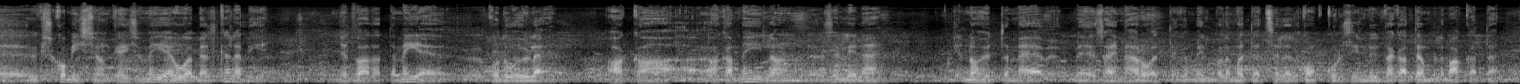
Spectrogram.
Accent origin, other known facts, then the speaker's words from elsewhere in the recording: Saare County, Estonia; now in Muhu, Estonia; 30 ja pool aastat elanud muhus ja seda on kauem, kui omal ajal Saaremaal elasin. Aga no hingest ma olen muidugi saarlane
